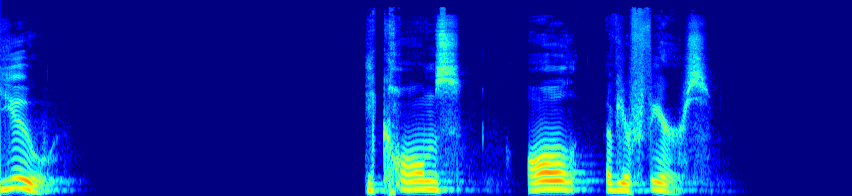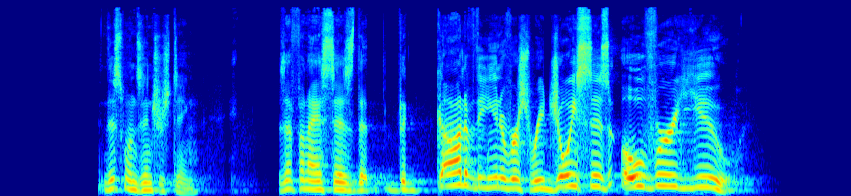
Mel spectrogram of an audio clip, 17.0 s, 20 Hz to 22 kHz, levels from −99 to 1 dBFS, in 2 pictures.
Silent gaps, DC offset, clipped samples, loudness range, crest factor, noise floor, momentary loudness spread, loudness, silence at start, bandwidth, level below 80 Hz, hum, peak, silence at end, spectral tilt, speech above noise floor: 1.02-3.64 s, 7.58-9.50 s; under 0.1%; under 0.1%; 14 LU; 22 dB; -74 dBFS; 18 LU; -31 LUFS; 0 s; 19 kHz; -84 dBFS; none; -10 dBFS; 1.15 s; -5.5 dB/octave; 44 dB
